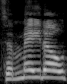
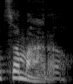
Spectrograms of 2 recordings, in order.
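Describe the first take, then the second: First: "Tomato" said as tuh-MAY-toh, higher; first "Tomato" with a long ay vowel; tomato one way. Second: "tomato" said tuh-MAH-toh, softer with a rise; second "tomato" with an ah vowel and a flapped t; tomato the other way. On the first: Mom Brenda brushes off the Queen Mother, "Tomato" said tuh-MAY-toh. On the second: Mom Brenda brushes off the Queen Mother, "tomato" said tuh-MAH-toh. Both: Acted.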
